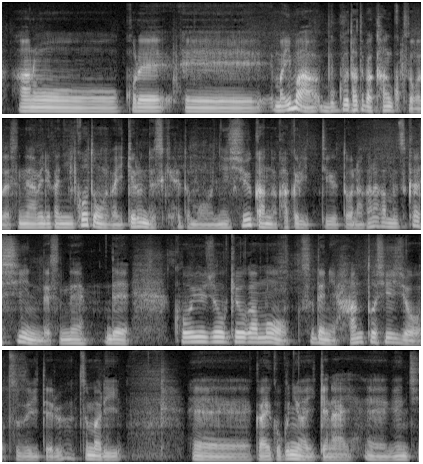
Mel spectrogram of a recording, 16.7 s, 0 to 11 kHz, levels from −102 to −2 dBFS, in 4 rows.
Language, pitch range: Japanese, 90-110 Hz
